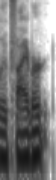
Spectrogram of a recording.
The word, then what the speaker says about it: Luke Vibert: It is Luke Vibert.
